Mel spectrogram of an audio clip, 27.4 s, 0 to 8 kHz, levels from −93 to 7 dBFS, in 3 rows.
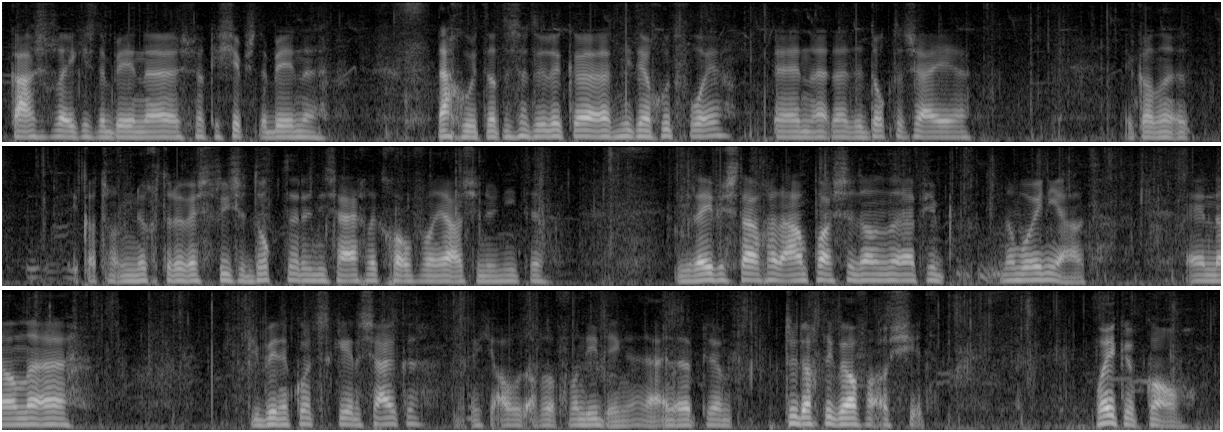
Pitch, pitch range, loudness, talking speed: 120 Hz, 115-130 Hz, -31 LUFS, 195 wpm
